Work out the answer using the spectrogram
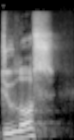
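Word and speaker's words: doulos (δοῦλος): This word is pronounced doulos, and like the Old Testament word, similarly, it can be translated slave or servant or bondservant.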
